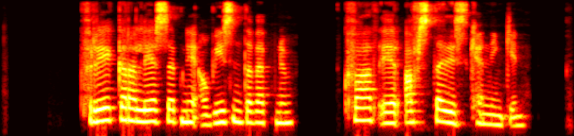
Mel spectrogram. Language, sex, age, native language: Icelandic, female, 30-39, Icelandic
